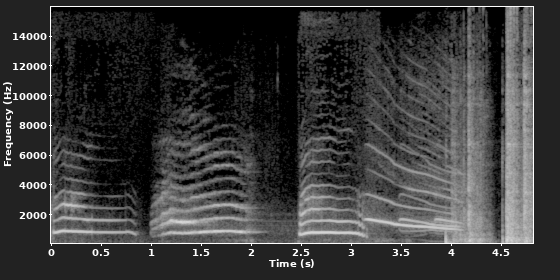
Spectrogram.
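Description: A cat meows loudly, three long, drawn-out cries in a row, followed by a couple of short noisy scuffs or thumps at the end.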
